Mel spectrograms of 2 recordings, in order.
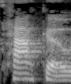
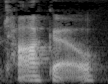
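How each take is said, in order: First: Taco as "TACK-oh", flat a as in cat; British pronunciation. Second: Taco as "TAH-koh", broad ah; American pronunciation. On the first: Citing how British people say it, taco as TACK-oh. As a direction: say taco with the vowel of "back". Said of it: "never correct a British person for saying". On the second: Citing the speaker's own way, taco as TAH-koh. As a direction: say taco with the vowel of "father". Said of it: "instead of taco". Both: Shown as a demonstration.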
